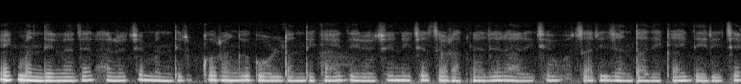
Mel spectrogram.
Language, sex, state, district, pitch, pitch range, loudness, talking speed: Rajasthani, female, Rajasthan, Nagaur, 180 Hz, 175-190 Hz, -17 LUFS, 220 wpm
